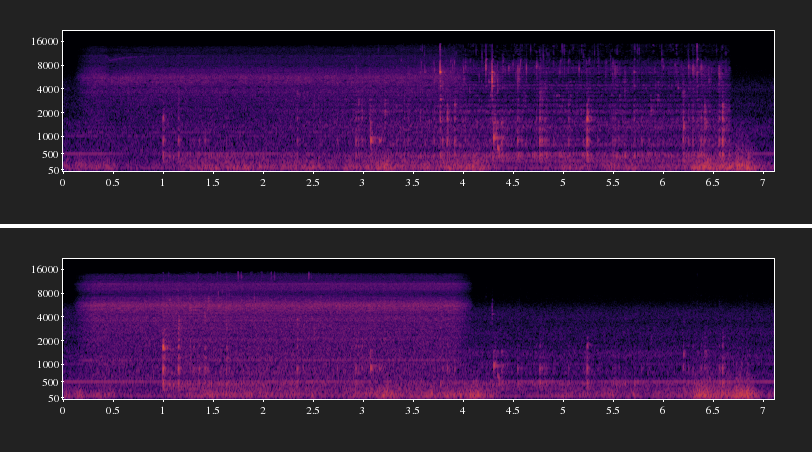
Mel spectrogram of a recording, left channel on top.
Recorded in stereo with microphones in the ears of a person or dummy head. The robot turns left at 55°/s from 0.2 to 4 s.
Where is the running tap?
75° right (ahead or behind); by 6.7 s 65° left (ahead or behind).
